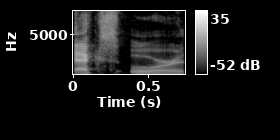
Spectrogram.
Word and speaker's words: XOR: hell is uh oh I've been told that xor is the preferred pronunciation all right whatever so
